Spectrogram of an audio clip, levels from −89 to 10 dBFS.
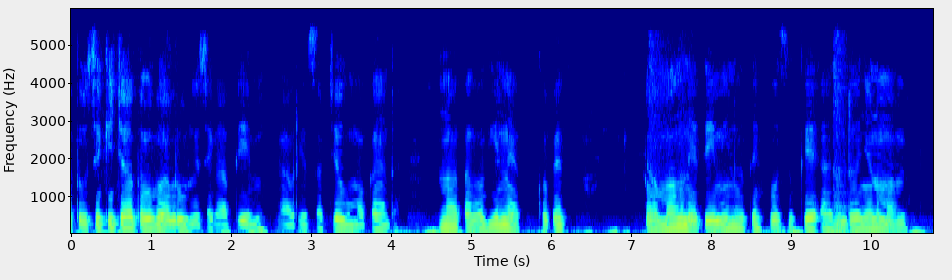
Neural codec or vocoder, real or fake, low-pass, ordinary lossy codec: none; real; 5.4 kHz; none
